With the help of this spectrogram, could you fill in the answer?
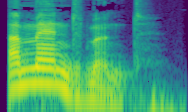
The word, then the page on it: amendment: anglais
